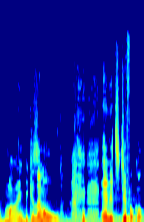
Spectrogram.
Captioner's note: chuckles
